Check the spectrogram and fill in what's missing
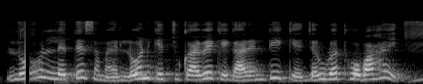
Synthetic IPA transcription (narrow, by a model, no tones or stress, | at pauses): loːnleːt̪esəməjloːnket͡ʃʊkaːʋekeɡɛːɾəɳʈiked͡ʒəɾuːɾət̪ɦoːbaɦɛi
